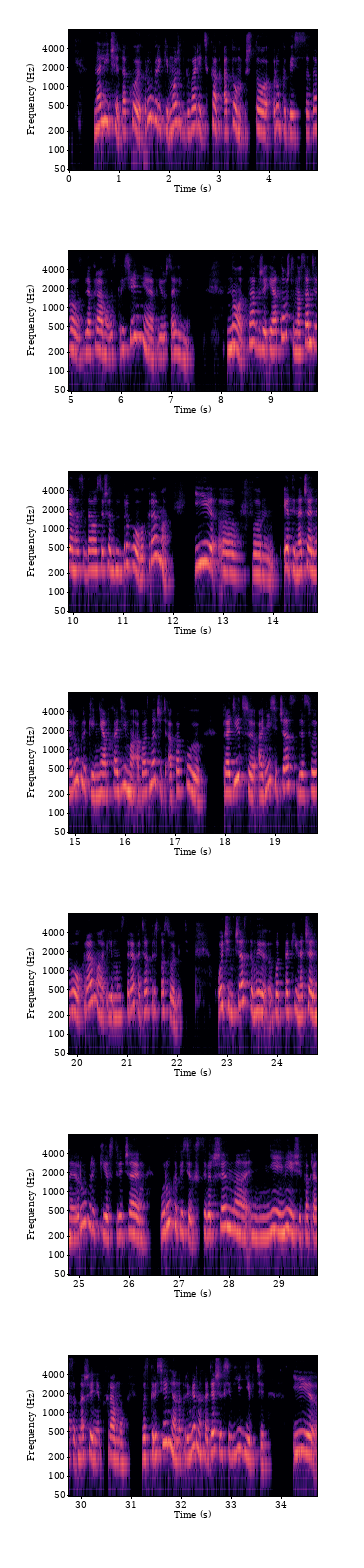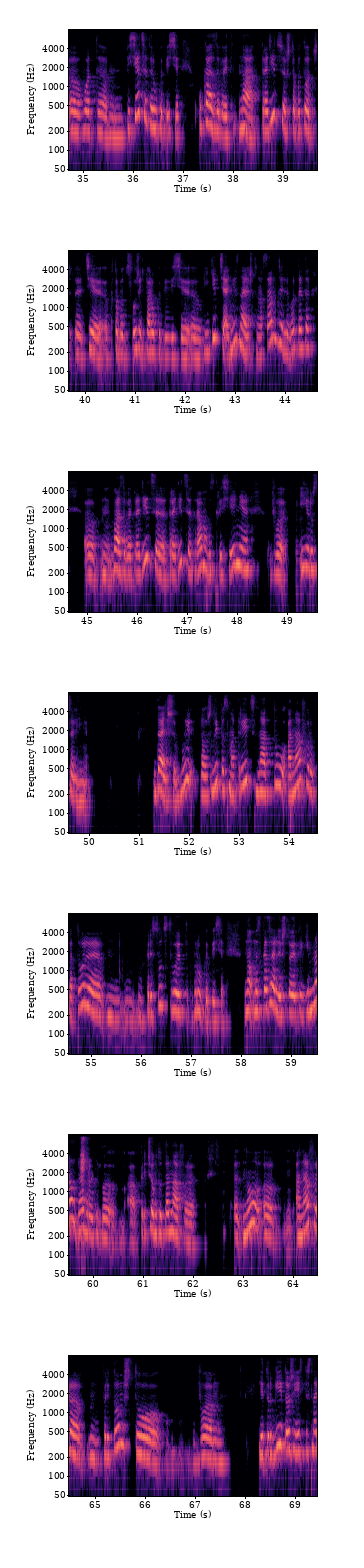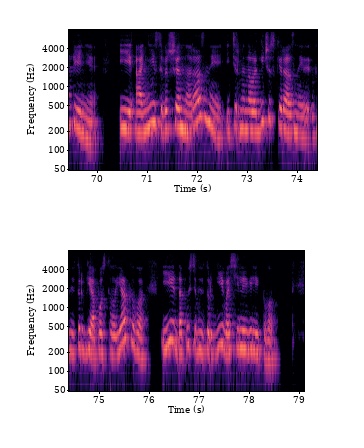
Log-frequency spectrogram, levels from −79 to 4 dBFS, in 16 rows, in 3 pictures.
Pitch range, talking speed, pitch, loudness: 195-245 Hz, 120 wpm, 215 Hz, -28 LUFS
